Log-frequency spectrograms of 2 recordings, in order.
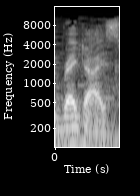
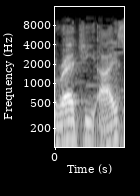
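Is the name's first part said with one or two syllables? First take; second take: one; two. First: The first part has one syllable. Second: The first part has two syllables. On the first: "it looks like it says Reg Ice" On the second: "I just like saying Reggie Ice"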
